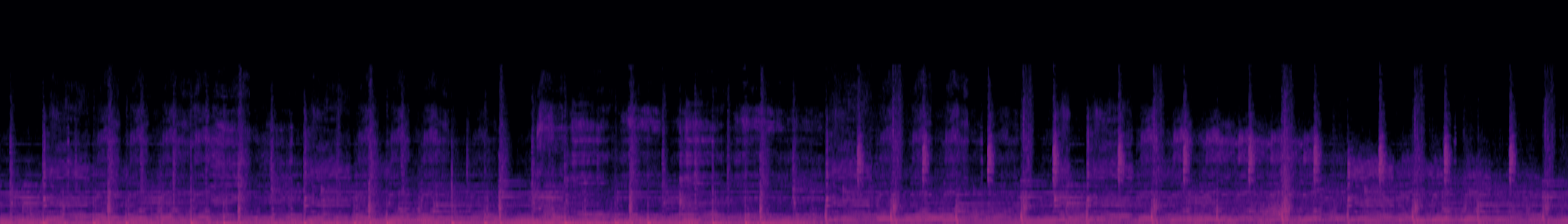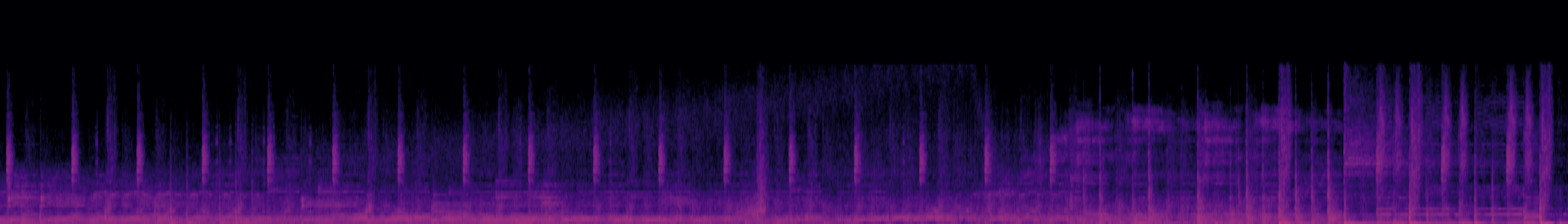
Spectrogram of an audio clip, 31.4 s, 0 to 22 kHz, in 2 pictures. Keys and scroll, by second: 1.6 Delete, 2.4 Escape, 16.3 Escape, 19.3 ctrl+c, 19.6 Escape, 20.7 p, 21.8 space, 22.6 p, 23.2 Escape, 29.8 ctrl+g.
